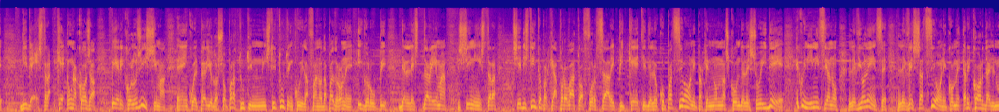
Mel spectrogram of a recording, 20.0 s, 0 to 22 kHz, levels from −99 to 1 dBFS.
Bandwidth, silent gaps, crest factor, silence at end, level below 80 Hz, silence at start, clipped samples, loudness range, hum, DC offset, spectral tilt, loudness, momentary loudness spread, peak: 16.5 kHz; none; 18 dB; 0 s; -40 dBFS; 0 s; under 0.1%; 1 LU; none; under 0.1%; -4 dB/octave; -20 LUFS; 4 LU; -2 dBFS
